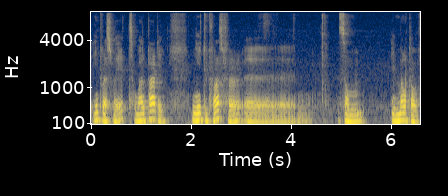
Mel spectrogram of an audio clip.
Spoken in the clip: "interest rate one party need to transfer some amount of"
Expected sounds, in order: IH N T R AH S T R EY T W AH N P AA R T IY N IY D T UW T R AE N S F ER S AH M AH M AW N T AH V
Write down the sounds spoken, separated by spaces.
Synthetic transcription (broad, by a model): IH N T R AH S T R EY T W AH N P AA R T IY N IY D T UW T R AE N S F ER S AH M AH M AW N T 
